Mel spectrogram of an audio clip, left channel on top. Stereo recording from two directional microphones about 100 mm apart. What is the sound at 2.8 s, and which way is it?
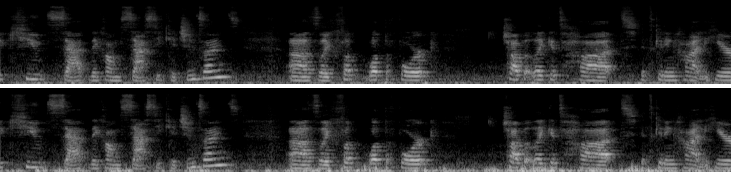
Speech, 15° right (ahead or behind).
